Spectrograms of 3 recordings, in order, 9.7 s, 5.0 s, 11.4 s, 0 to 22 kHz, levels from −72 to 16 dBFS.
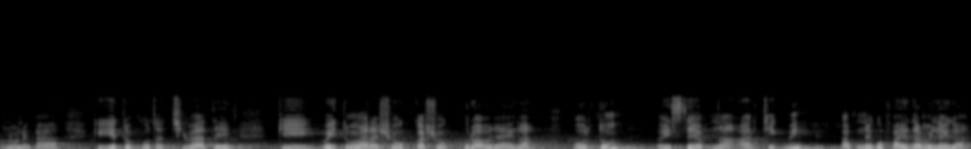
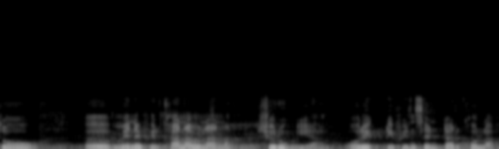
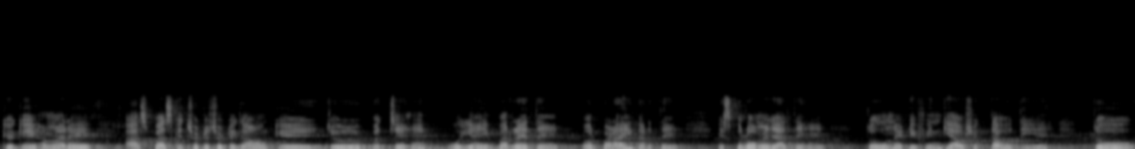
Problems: constant background noise, echo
